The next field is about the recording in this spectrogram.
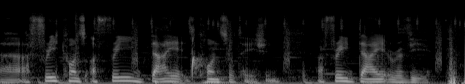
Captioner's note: graphic popping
